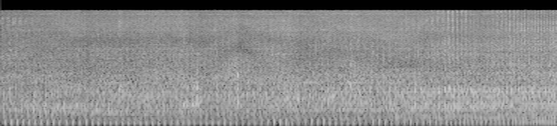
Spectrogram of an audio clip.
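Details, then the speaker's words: Honda GL Pro after replacing stretched, worn cam chain, running without air filter: crisp regular exhaust pulses rising with throttle, slightly raw but no top-end rattle or clatter; previous rough noise gone, normal revving. "sangat halus sekali mas jadi di sini awalnya itu memang kasar sekali ya karena di sini rantai ketengnya ya atau rantai kamar di bagian mesin ini sudah molor alias sudah tua sehingga Tadi suaranya kasar dan setelah penggantian di sini sudah halus"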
